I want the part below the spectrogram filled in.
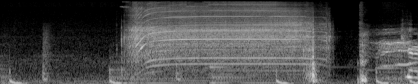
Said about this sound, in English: You're gonna drill into his car, bro!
